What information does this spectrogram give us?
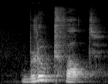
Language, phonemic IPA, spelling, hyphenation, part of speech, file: Dutch, /ˈblut.fɑt/, bloedvat, bloed‧vat, noun, Nl-bloedvat.ogg
- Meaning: blood vessel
